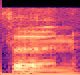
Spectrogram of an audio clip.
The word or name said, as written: fern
